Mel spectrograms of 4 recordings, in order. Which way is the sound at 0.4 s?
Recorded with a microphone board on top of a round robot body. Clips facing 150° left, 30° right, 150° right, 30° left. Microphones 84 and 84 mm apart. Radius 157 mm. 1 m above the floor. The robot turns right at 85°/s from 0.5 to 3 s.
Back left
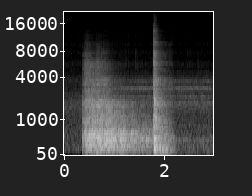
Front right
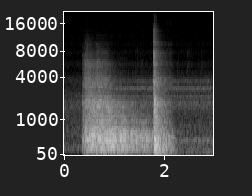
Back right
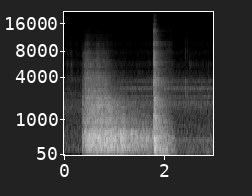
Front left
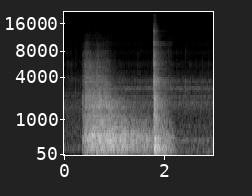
170° left.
